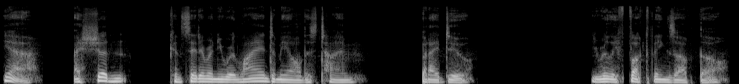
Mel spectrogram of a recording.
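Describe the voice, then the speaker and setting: A man's voice: on the low side, normal speed, long pauses, warm tone, no echo, clean studio sound, close to an everyday voice. A man voicing a tough, blunt, exasperated woman in an audiobook drama. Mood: resigned, reproachful. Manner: blunt, profane, confrontational. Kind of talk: dramatic audiobook character acting.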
